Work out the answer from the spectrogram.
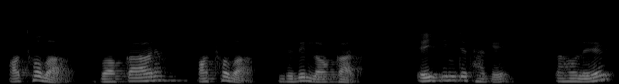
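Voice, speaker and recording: A man leads a chanting lesson in a slightly raised voice. He corrects students patiently and slows right down to demonstrate each syllable. The sound is muffled and lo-fi. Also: on the high side. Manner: patient, corrective, models pronunciation slowly. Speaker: Sanskrit chanting teacher. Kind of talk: online chanting class instruction.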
